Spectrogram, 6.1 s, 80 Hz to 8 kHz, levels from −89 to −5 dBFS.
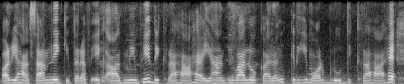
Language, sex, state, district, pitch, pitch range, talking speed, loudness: Hindi, female, Jharkhand, Palamu, 240 Hz, 225-255 Hz, 210 wpm, -23 LUFS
